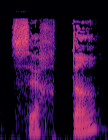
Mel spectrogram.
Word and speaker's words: certain: and then they will produce this un sound. Okay, so it's nasal in your nose, un. Okay, if you add this at the end, then it will change the thing, and then you will pronounce it n.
